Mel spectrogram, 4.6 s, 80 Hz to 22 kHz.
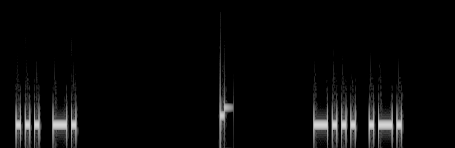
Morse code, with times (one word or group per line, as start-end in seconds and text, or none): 0.2-0.8 SN
3.1-4.0 BR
